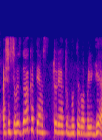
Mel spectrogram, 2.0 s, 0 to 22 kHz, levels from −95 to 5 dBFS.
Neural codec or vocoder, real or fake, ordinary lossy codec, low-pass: none; real; MP3, 64 kbps; 7.2 kHz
